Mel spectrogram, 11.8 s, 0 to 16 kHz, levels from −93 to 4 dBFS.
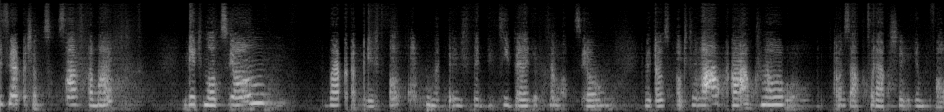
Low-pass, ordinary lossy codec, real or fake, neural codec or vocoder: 14.4 kHz; none; fake; codec, 44.1 kHz, 0.9 kbps, DAC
